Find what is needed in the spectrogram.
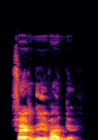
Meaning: to make waves; to rock the boat
- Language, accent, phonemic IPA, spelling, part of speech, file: French, Canada, /fɛʁ de vaɡ/, faire des vagues, verb, LL-Q150 (fra)-faire des vagues.wav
